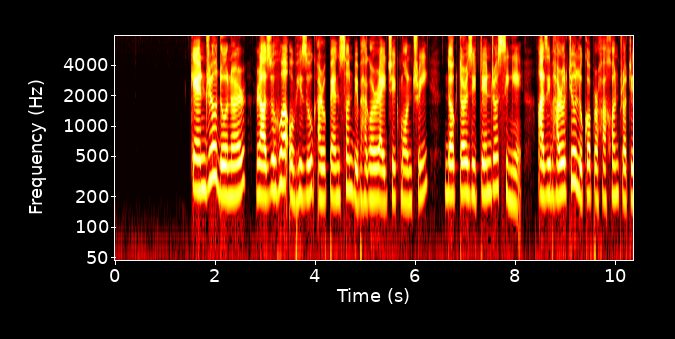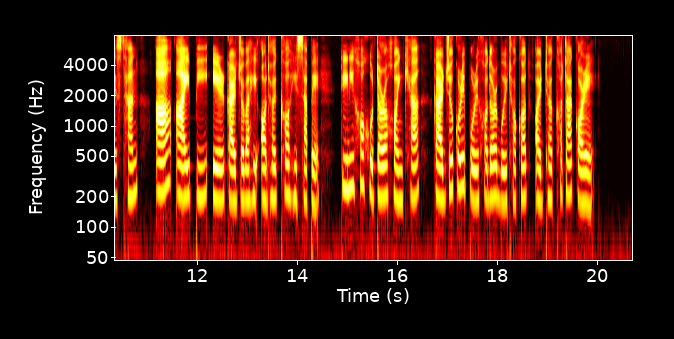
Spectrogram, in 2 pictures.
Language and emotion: Assamese, neutral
